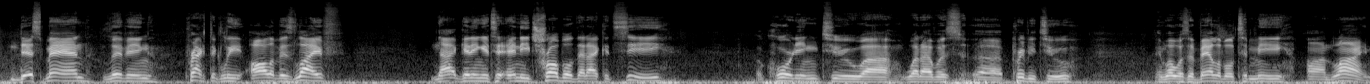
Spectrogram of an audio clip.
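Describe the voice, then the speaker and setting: A man talks rather unhurriedly while noticeable noise runs in the background. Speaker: cemetery vlogger. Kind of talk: casual vlog narration. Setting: outdoors in a cemetery. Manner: animated.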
